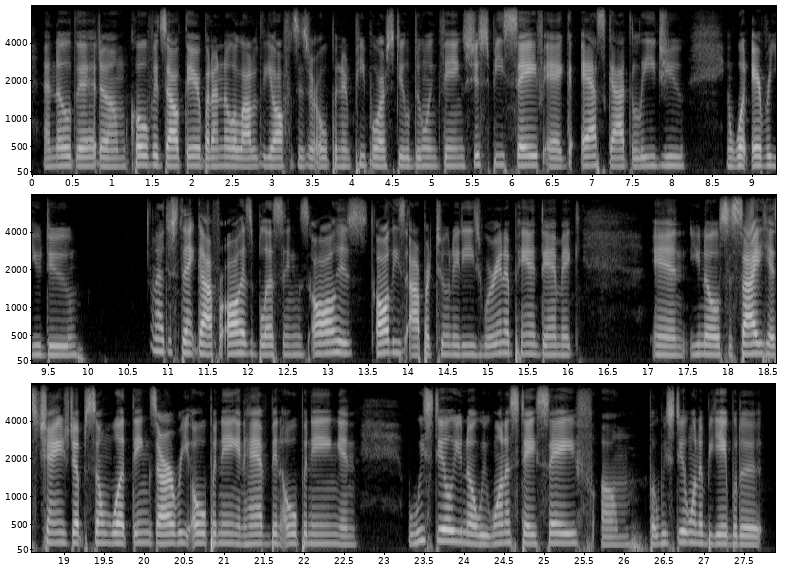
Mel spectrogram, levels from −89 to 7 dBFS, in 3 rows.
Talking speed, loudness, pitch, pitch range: 190 wpm, -24 LUFS, 160 Hz, 155-170 Hz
